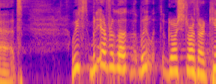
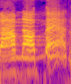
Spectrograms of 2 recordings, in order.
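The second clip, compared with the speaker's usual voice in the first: much higher, louder angry insistence; shouted denial; 13 semitones higher, 6 dB louder, slower than usual. Retold or imitated. Husband to wife, shouting he isn't mad. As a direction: bark it, still furious.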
